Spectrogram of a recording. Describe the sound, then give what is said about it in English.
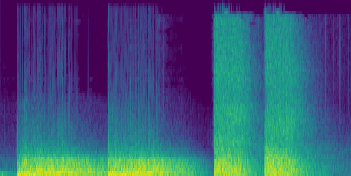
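Four loud carbine gunshots ring out in a horseback gunfight, each a sharp crack trailing off in a long fading tail, with the last two shots fired close together. “Come on, get that carbine out of your saddle boot and use it.”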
